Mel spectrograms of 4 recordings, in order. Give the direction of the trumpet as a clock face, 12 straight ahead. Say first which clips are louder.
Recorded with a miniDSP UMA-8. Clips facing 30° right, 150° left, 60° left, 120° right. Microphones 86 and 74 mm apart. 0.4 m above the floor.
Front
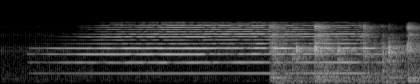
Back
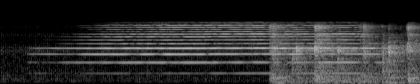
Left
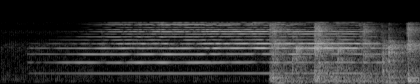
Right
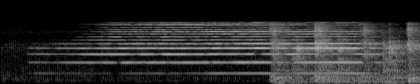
Front 2 dB, even; 12 o'clock.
